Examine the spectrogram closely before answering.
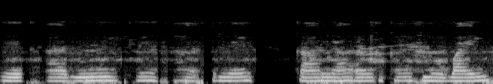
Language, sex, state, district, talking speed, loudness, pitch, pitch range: Hindi, male, Maharashtra, Mumbai Suburban, 120 wpm, -18 LUFS, 170 Hz, 165-175 Hz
